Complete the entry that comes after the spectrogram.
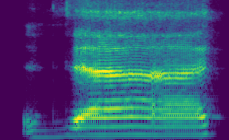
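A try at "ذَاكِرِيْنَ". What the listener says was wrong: Za, bukan ja, za, agak agak keras dikit. Za, za, heeh, ya. Za, za, bukan ja, za. kalau latennya DJ ya, DJ. Jadi ada unsur D-nya juga. Za, bukan za. Za. Kalau za roti titik ya, ini za.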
